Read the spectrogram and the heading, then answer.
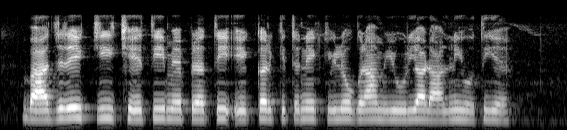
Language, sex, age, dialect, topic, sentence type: Hindi, female, 18-24, Marwari Dhudhari, agriculture, question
